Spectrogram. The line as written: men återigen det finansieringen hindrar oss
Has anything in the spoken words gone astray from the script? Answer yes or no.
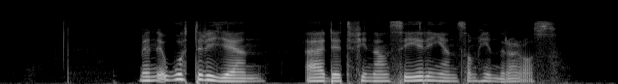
yes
